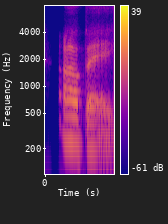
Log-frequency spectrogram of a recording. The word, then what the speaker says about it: Abe: Abe, am I pronouncing Abe properly? yeah, exactly. Abe.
